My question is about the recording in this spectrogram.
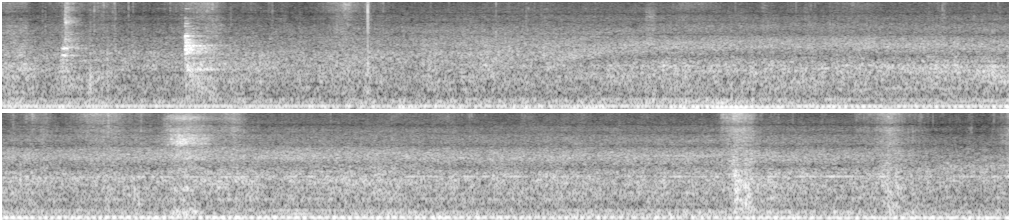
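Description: A steady low hum of a motor or engine running, with a few faint ticks.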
